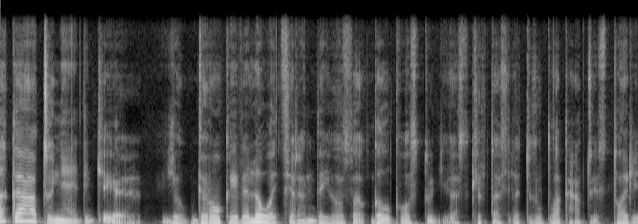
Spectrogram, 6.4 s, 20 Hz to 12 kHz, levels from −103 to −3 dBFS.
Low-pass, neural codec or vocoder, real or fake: 10.8 kHz; codec, 44.1 kHz, 2.6 kbps, SNAC; fake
